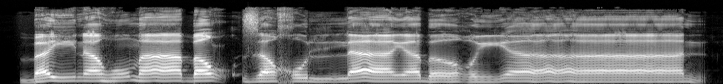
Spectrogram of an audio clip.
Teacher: را کو موٹا، زا کو سیٹی سے، خا کو موٹا ادا کریں گے، اور یہ نون تنوین کا ادغام بلا غنہ ہے، الف مدہ ہے، با پہ قلقلہ، غین کو موٹا، الف مدہ.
